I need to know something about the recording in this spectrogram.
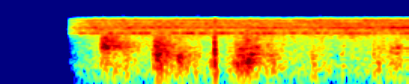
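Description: Small robot's electric drive motors running steadily with a whirring whine as it drives across the floor, starting a little under a second in, with a single sharp click about two seconds in.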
